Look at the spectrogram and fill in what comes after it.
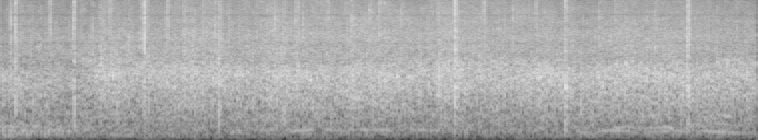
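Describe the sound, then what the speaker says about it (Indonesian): Audience applauding at the inauguration of a junior high school, a steady wash of clapping that carries on for the whole stretch with no break. "Kita berikan aplaus buat SMP ini."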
